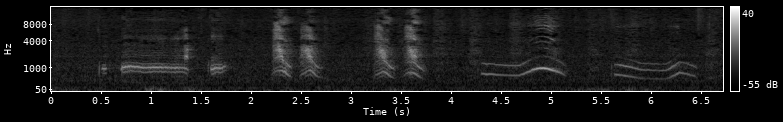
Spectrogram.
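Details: Pet Alexandrine parakeet imitating animal sounds: a steady nasal tone, sharp downward-swept squawks, then wavering rising-and-falling meow-like whistled calls in a quiet room.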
